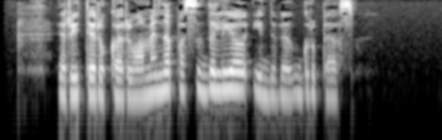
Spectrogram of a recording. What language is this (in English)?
Lithuanian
